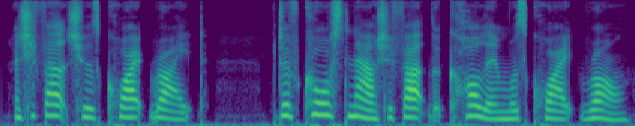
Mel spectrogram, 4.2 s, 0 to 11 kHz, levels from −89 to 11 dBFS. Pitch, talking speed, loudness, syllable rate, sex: 230 Hz, 255 wpm, -19 LUFS, 6.0 syllables/s, female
